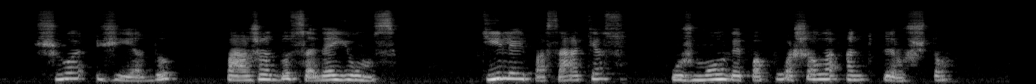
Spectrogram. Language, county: Lithuanian, Panevėžys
